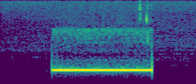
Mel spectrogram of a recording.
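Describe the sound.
A telephone ringback tone while calling someone: one steady beep of about a second at a constant mid pitch, heard alone between stretches of silence.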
